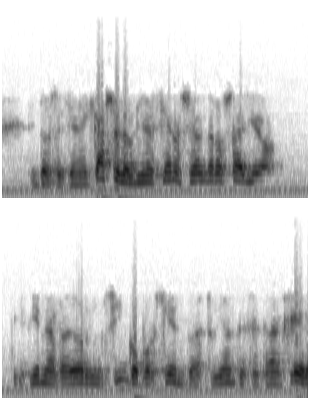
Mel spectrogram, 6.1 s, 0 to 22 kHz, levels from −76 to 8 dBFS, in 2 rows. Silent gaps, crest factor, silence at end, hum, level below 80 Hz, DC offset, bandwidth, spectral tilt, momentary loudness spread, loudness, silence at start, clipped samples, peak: none; 14 dB; 0 s; none; -46 dBFS; under 0.1%; 7.6 kHz; -7 dB/octave; 9 LU; -14 LUFS; 0 s; 0.1%; 0 dBFS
